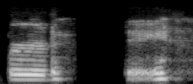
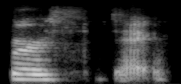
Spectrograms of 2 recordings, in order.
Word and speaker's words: birthday: vibrates right so birthday I work with quebecers so I hear them always say bird day no it's not birdday it's birthday so happy birthday do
